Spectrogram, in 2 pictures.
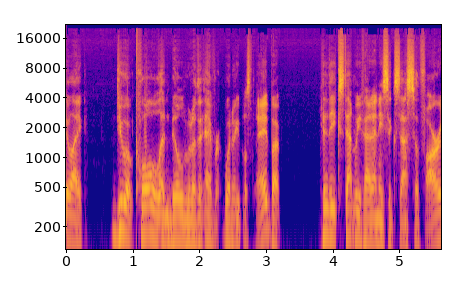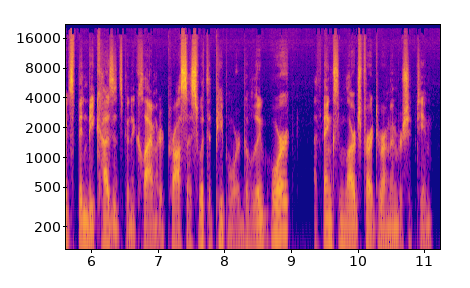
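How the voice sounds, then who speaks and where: As a company founder being interviewed, a man explains things conversationally and with emphasis, often dropping in "like" and "you know." His mid-range voice is recorded clean in a studio with no room sound.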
